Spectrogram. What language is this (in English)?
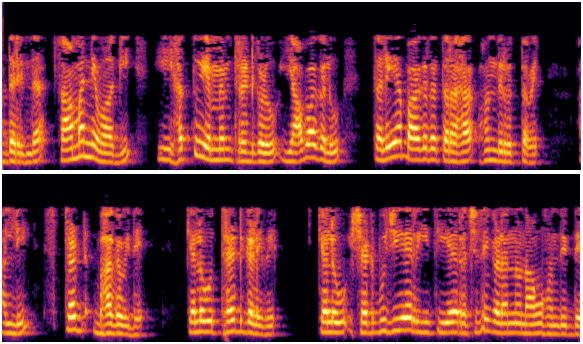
Kannada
